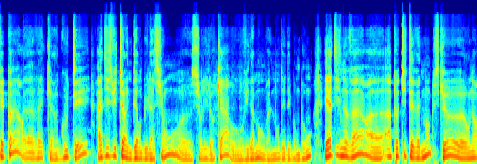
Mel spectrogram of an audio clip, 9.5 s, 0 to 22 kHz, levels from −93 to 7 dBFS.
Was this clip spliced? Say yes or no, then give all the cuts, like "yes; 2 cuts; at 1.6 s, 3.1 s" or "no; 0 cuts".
no; 0 cuts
